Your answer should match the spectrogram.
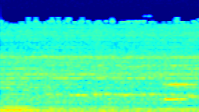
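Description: OTIS passenger lift car running: a steady low hum and rumble from the car and its machinery.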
